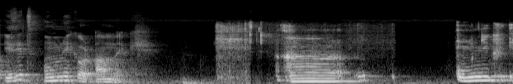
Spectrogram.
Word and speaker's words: Um_nik: Umnik is the correct pronunciation, but I respond to Amnik.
